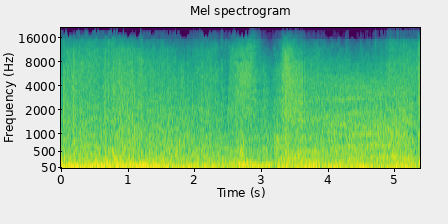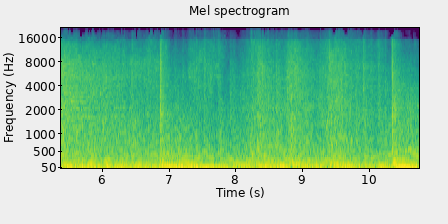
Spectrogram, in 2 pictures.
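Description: A loud, continuous roaring blast with repeated booming bursts rumbles on without pause, heavy and close.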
